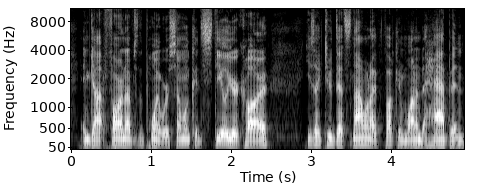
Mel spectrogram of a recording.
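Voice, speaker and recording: A man speaks at a medium pitch and a very fast pace. The sound is dry and close with no echo, over a quiet background. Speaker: storytelling vlogger. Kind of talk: casual storytelling. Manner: quiet, kept down; animated.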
